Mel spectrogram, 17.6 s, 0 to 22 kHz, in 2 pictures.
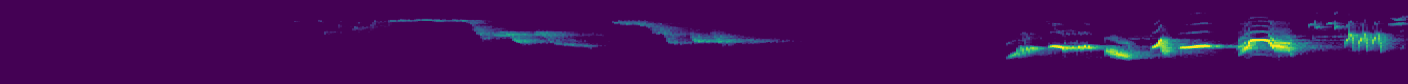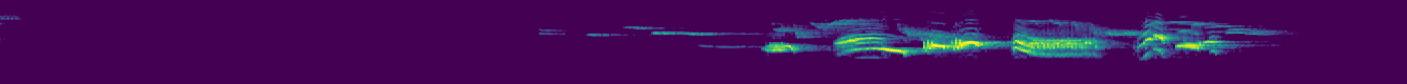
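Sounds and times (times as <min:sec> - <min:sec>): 
common blackbird Turdus merula song: 0:01.8 - 0:09.0, 0:11.4 - 0:17.4.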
